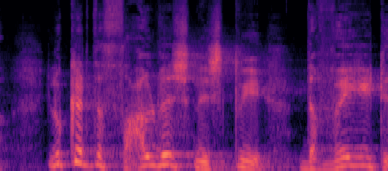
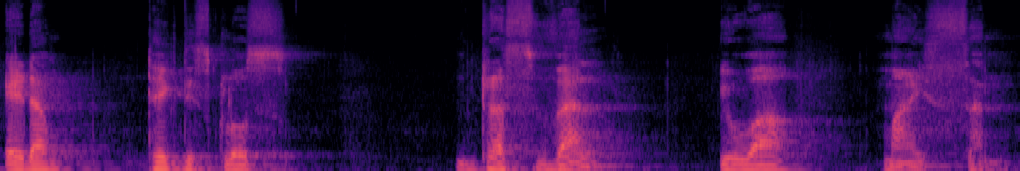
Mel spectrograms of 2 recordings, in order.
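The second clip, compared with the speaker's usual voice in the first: lower, softer, slow fatherly words; tender God voice; 6 semitones lower, 5 dB quieter, slower than usual. Acted. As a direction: speak to Adam like a loving father. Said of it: "gives to Adam".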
